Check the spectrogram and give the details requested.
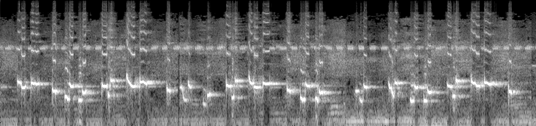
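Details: Straw-headed bulbul in a haunted ravine delivering continuous rich, gurgling warbled phrases with downward slurs, over a low steady hum and a constant high-pitched insect-like whine.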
